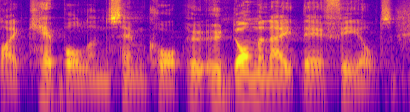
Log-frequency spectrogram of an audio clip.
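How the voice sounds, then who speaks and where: A man speaks at a moderate pace. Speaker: senior trade commissioner. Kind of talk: conference talk. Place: office. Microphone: lapel.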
